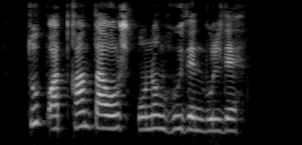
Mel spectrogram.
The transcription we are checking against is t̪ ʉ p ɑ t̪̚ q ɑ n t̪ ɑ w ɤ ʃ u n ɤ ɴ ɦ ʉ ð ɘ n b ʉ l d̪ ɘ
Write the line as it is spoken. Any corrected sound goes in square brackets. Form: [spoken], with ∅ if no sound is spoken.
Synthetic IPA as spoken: t̪ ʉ p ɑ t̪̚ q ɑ n t̪ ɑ w ɤ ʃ u n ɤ ɴ ɦ ʉ ð ɘ n b ʉ l d̪ ɘ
